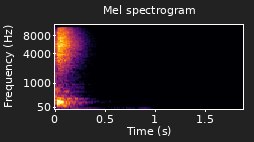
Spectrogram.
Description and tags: Fat Snare EASY 023
This is The Fat Snare of God expanded, improved, and played with rubber sticks. there are more softer hits, for a better feeling at fills.
fat, drum, snare, realistic, god, kit, sticks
